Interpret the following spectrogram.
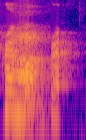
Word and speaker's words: Krembil: I just want to ask you finally about how the Krembil in your research, how is it Krembil? That's pronounced correctly. Yeah, Krembil.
